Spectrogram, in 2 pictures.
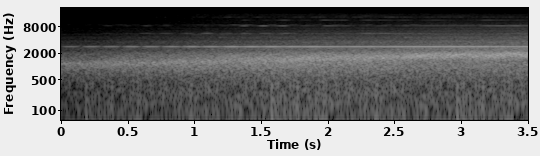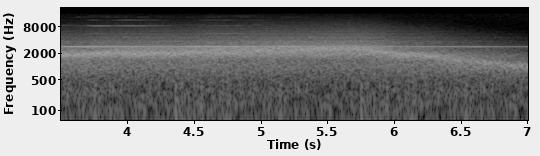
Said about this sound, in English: And while they sound like a field recording at first, you soon notice they don't quite sound like any wind you'd hear out in the natural world.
